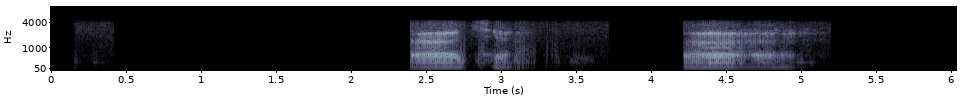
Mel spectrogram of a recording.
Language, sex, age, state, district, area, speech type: Santali, male, 45-60, West Bengal, Malda, rural, conversation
